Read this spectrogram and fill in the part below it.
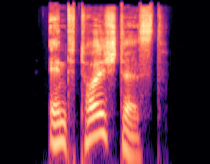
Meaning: inflection of enttäuschen: 1. second-person singular preterite 2. second-person singular subjunctive II
- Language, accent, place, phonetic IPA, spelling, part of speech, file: German, Germany, Berlin, [ɛntˈtɔɪ̯ʃtəst], enttäuschtest, verb, De-enttäuschtest.ogg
